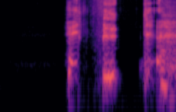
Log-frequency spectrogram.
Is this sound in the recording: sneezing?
yes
